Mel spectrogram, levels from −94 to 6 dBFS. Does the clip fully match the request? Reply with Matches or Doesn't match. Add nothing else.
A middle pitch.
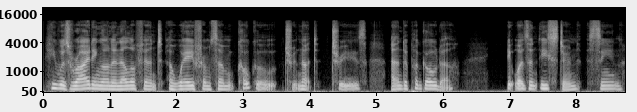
Matches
